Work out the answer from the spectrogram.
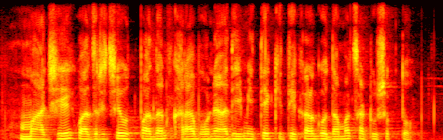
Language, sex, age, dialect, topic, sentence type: Marathi, male, 25-30, Standard Marathi, agriculture, question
